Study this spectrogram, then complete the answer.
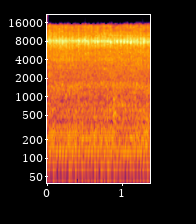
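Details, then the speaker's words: Craftsman 522 snowblower with Tecumseh engine, after the auger belt adjusting nut was tightened to remove slack: small engine holding a steady, even drone under load with no slipping or squeal. The auger engages immediately; normal. "Yeah, that's what we're talking about right there. Yep, that's the sound, see? That's the sound you want for immediate engagement of the auger."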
